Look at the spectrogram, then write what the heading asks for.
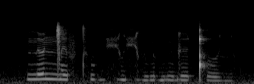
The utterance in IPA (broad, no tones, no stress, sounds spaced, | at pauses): n œ ŋ͡ǀ ɛ f tʰ u ɡ ç u ç o ɡ n u ɡ ŋ ɡ ø ǃʰ o ʎ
